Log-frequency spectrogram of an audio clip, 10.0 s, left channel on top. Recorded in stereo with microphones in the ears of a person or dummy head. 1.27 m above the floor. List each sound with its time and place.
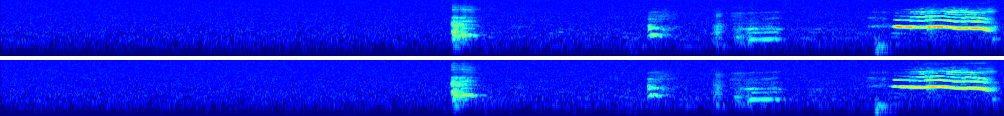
4.5 s a baby crying: 75° right (ahead or behind), 7.5 m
